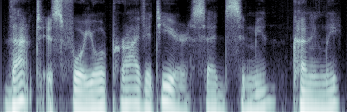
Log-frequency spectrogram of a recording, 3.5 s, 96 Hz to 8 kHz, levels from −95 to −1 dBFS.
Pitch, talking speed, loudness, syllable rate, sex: 105 Hz, 155 wpm, -17 LUFS, 4.4 syllables/s, male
